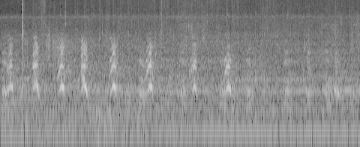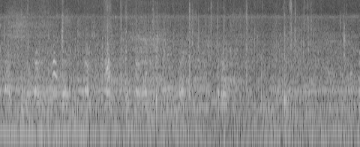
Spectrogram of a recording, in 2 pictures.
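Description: An animal giving a run of short, pitched yelping calls, about two a second, loudest in the first few seconds and then fainter and sparser, over a steady low hum.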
